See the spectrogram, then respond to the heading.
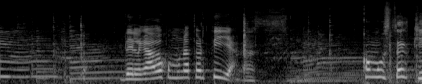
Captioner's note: both speaking Spanish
